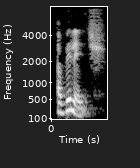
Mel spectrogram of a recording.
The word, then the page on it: a village: British English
